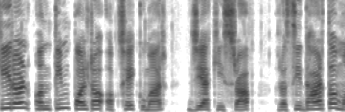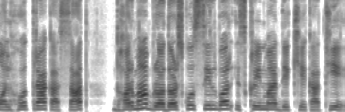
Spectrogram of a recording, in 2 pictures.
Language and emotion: Nepali, neutral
